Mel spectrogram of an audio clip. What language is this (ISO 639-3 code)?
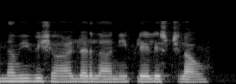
pan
